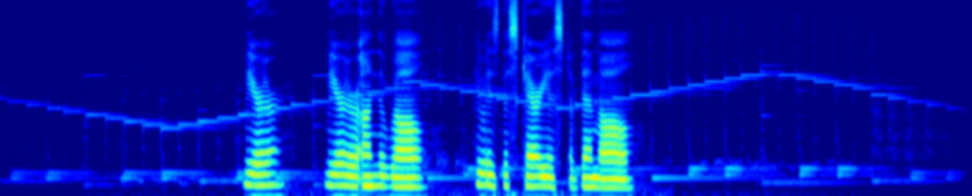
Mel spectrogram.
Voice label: Mirror, mirror on the wall. Who is the scariest of them all female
